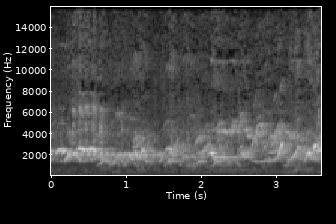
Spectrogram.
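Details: White-rumped shama delivering sujud-style song. Powerful unbroken stream of varied whistled notes, fluty slides and buzzy chattering trills, with the pitch shifting constantly, on a clean quiet background.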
